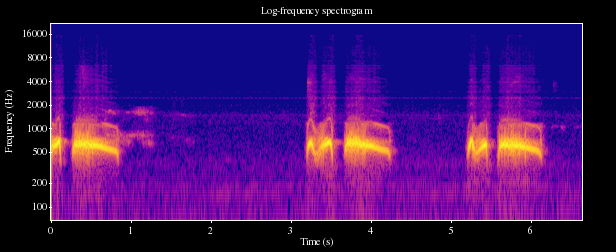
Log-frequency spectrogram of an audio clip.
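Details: 'Thúc gù' cooing by a spotted dove, said to lure wild doves quickly to the fighting perch: three clear phrases about two and a half seconds apart, each a brisk wavering double note and then a mellow, slowly falling coo.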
